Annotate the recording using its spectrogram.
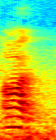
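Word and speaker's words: hour: start हो रहा है यहां पर यह साइलेंट है और इसको हम बोलते हैं आर तो इसके आगे हमें लगाना पड़ेगा और ये बहुत इंपॉर्टेंट है वह साइलेंट होता है उसका जो प्रनंसीएशन है वो ए गया ऑनेस्ट ओ से ए गया राइट थोड़ा हिंदी आपको उसे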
